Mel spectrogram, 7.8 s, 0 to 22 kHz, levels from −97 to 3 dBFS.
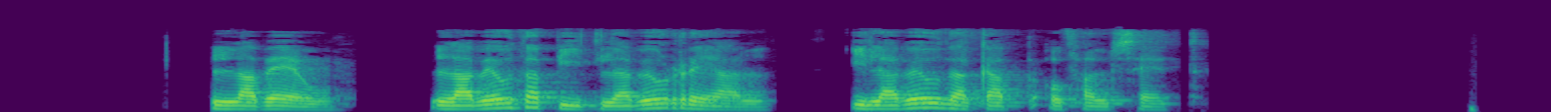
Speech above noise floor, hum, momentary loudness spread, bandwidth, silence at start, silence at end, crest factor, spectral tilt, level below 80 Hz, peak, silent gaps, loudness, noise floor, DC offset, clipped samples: over 70 dB; none; 12 LU; 7.8 kHz; 1.05 s; 1.75 s; 20 dB; -5 dB/octave; -62 dBFS; -2 dBFS; 1.78-2.14 s, 3.88-4.05 s, 4.11-4.21 s; -21 LUFS; under -90 dBFS; under 0.1%; under 0.1%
